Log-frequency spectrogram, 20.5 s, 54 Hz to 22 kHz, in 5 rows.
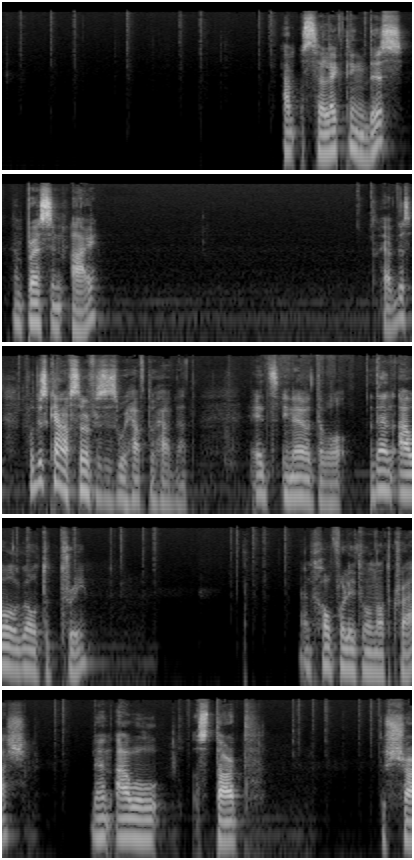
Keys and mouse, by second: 0.0 ctrl+alt+click, 0.4 ctrl+alt+click, 1.5 ctrl+alt+click, 1.5 ctrl+alt+middle click, 2.3 click, 3.2 click, 7.8 ctrl+alt+middle click.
